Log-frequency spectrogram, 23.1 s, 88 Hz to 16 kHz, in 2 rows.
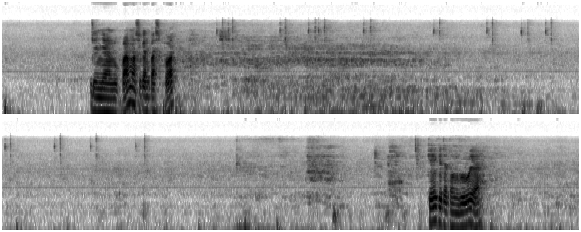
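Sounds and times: computer mouse clicking: 0:04.3 - 0:04.8, 0:05.5 - 0:07.6, 0:08.6 - 0:09.0, 0:09.7 - 0:11.9, 0:12.6 - 0:13.6, 0:14.2 - 0:14.5.

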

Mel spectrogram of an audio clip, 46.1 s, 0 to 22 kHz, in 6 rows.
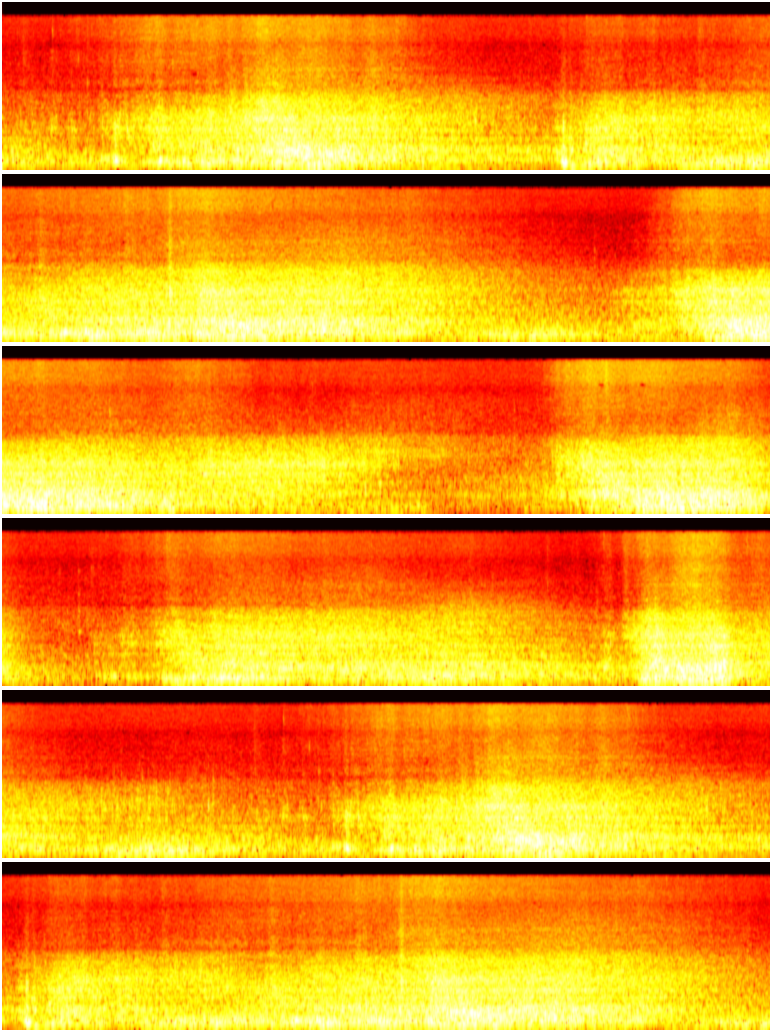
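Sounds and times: sea waves breaking on pebble beach: 0:14.1 - 0:19.8.

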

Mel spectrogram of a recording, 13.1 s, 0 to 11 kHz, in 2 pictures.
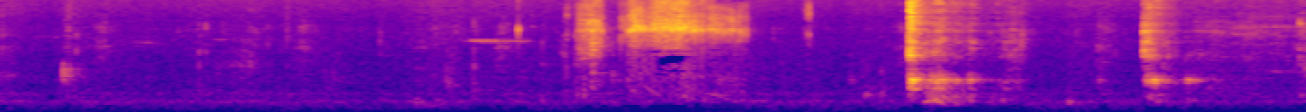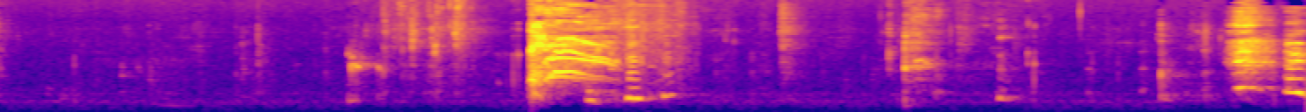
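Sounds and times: mouth sounds: 0:02.8 - 0:03.9
woman's rough throat sound: 0:04.5 - 0:06.0.

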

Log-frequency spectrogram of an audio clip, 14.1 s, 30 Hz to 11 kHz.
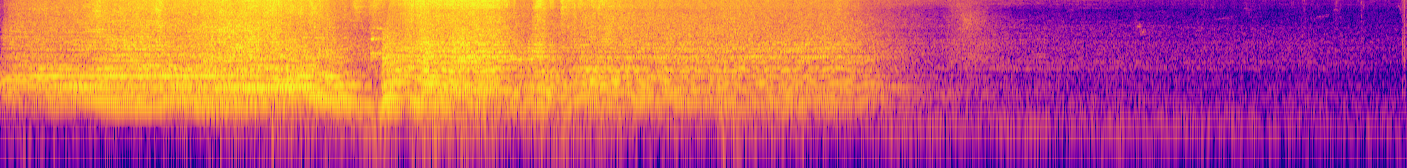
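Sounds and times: train air horn: 0:00.0 - 0:09.3
low rumble of train: 0:00.0 - 0:14.0.

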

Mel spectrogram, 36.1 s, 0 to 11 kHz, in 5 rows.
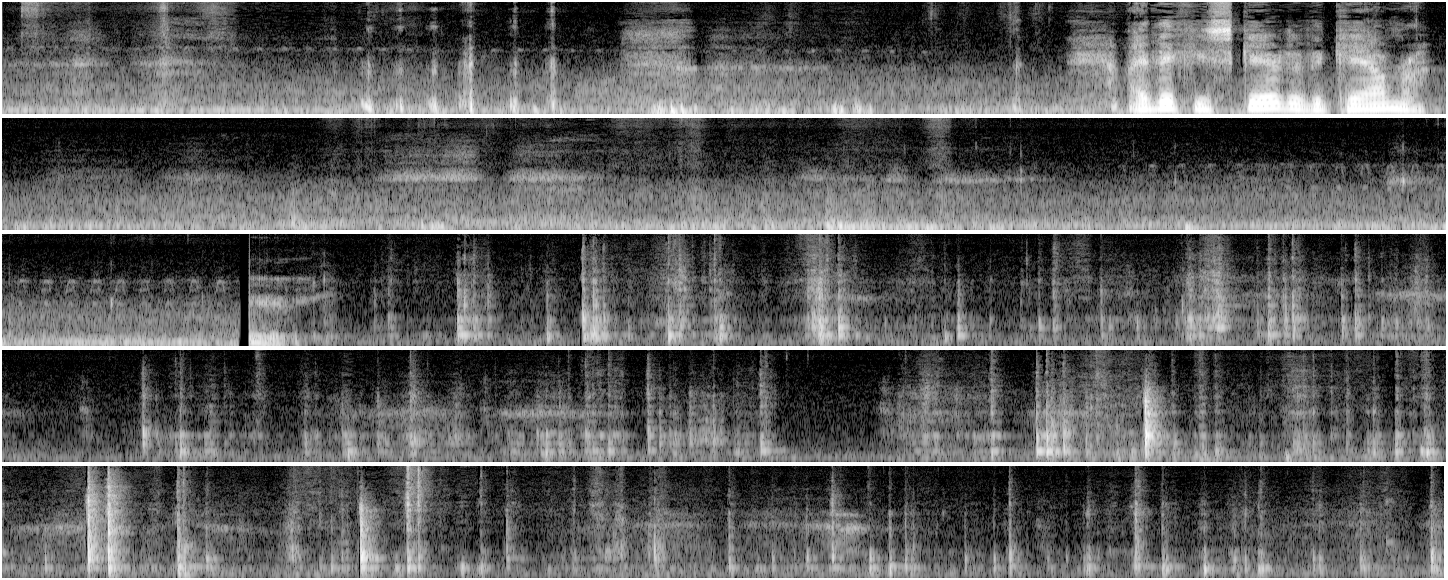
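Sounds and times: puppy chewing a plastic cup: 0:16.3 - 0:21.7, 0:26.1 - 0:36.0.

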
